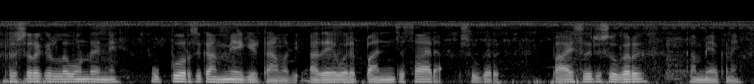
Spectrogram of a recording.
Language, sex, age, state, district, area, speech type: Malayalam, male, 18-30, Kerala, Palakkad, urban, spontaneous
